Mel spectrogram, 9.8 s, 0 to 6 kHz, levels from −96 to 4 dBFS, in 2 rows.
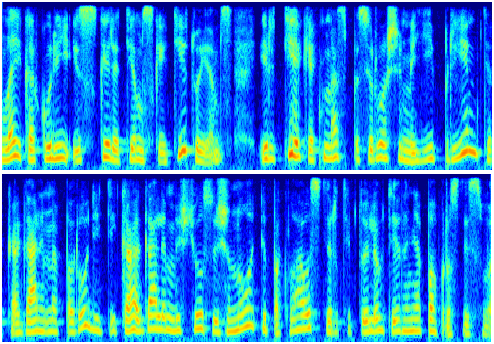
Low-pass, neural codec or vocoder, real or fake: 5.4 kHz; codec, 24 kHz, 3 kbps, HILCodec; fake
